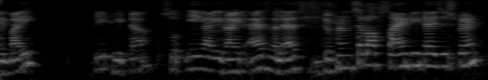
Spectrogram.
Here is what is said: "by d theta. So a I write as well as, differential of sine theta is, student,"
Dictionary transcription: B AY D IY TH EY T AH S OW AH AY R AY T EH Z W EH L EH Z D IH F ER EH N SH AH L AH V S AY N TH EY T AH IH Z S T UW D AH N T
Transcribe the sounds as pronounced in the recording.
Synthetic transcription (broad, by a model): B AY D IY T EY T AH S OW AH AY R AY T EH Z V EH L EH Z D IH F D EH N S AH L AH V S AY N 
